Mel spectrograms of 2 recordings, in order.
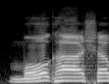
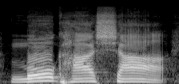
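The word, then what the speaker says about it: मोघाशा: So the first word, moghasha, even though that A is at the end, it needs to be long. So we can't do moghasha mogha karmano.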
